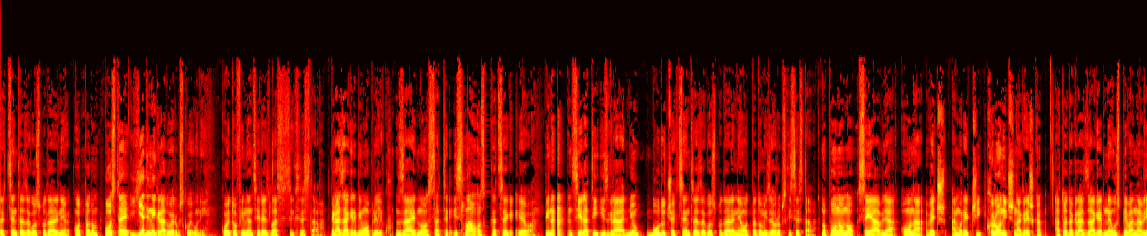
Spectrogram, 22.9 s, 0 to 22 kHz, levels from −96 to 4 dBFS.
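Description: From 8.83 to 9.82 s there are repeated stalls (stutter). Eight times the jitter buffer ran dry and the receiver held the last sound, filling 270 ms in all, about 27% of that stretch, with the longest hold at 100 ms. Nothing is lost, but the sound drags in a choppy, start-stop way. These are many brief holds, unlike a single freeze.

At 10.20 to 10.38 s and again at 11.04 to 11.35 s there is a call audio freeze. The sound hangs as a fading continuation for 160 ms and then 290 ms, dropping briefly to silence before it resumes where it stopped, so the delay grows by those amounts. The likely cause is packets held up on the way, emptying the buffer. Each is one sustained hang rather than a rapid stutter.

From 12.50 to 14.54 s a jitter buffer slow-down plays the audio at 90% speed. Repeated pitch periods add 219 ms to rebuild the reserve, so sounds stretch out while the pitch stays put. That unchanged pitch rules out tape-like drag.

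A jitter buffer speed-up runs from 16.25 to 18.53 s at 106%, trimming about 150 ms, and from 18.93 to 22.92 s at 107%, trimming about 300 ms. Short pitch-period cuts shed excess delay, so the audio sounds hurried at the same pitch.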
